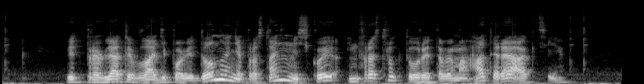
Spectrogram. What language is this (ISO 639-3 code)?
ukr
